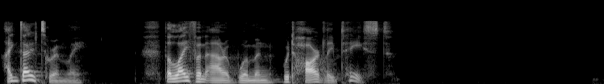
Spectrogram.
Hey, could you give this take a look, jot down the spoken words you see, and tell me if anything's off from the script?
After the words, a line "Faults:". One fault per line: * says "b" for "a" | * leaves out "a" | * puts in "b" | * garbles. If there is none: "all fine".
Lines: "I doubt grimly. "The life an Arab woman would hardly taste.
"I doubt grimly. "The life an Arab woman would hardly taste.
Faults:
all fine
